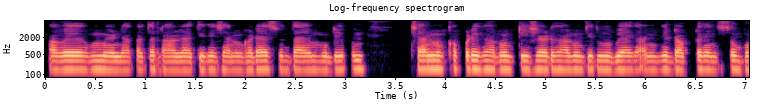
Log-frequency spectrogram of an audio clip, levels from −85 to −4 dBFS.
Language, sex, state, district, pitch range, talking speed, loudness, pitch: Marathi, male, Maharashtra, Chandrapur, 150-155 Hz, 185 wpm, -16 LUFS, 155 Hz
